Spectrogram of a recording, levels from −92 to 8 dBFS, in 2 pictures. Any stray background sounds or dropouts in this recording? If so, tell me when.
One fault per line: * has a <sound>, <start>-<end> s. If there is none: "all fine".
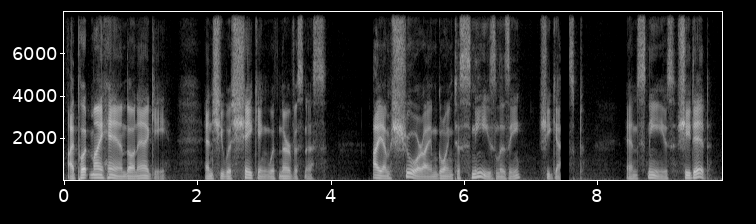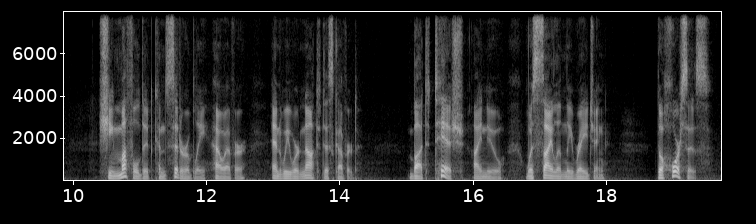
* has a dropout, 7.4-7.6 s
